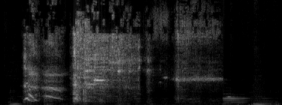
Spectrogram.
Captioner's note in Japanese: 笑い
